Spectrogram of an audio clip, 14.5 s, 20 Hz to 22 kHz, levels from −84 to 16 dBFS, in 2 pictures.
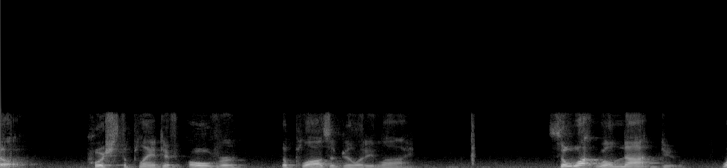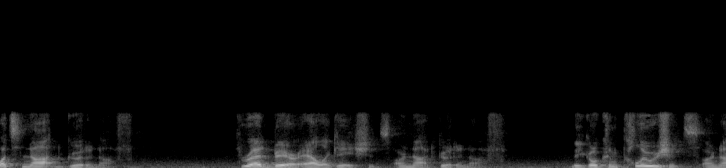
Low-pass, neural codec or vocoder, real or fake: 7.2 kHz; none; real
